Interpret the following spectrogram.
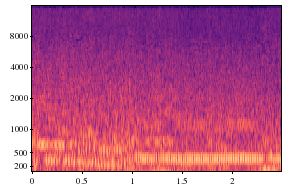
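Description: Heavily distorted, effects-processed logo sound: a loud, noisy sound with held tones, the main tone stepping up in pitch about a second in.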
